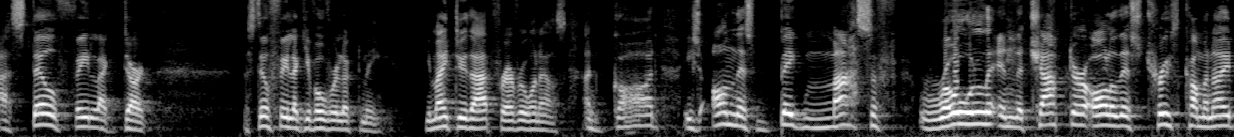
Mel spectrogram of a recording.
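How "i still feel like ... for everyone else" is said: ordinary delivery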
